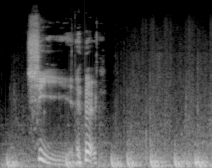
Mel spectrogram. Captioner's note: laughs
